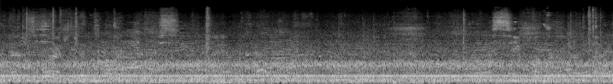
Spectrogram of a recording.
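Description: Cabin noise of a Boeing 737-8200 taxiing at low speed after landing: a steady drone from the idling CFM LEAP-1B engines and cabin air, with a constant hum running through it.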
